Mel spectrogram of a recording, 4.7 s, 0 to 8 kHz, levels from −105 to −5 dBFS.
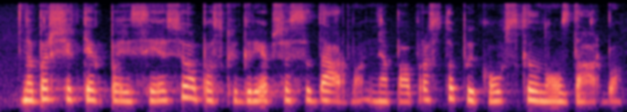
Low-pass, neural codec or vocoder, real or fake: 7.2 kHz; vocoder, 44.1 kHz, 128 mel bands every 512 samples, BigVGAN v2; fake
